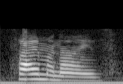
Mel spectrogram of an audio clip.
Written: simonize

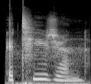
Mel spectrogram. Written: etesian

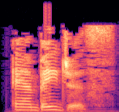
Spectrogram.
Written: ambagious

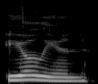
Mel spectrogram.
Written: eolian

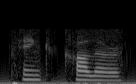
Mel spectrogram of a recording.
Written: pink collar

